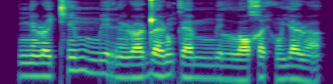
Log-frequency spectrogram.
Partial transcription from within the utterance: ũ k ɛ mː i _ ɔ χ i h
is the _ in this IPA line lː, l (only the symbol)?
lː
